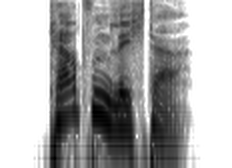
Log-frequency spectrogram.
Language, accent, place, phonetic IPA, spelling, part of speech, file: German, Germany, Berlin, [ˈkɛʁt͡sn̩ˌlɪçtɐ], Kerzenlichter, noun, De-Kerzenlichter.ogg
- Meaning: nominative/accusative/genitive plural of Kerzenlicht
